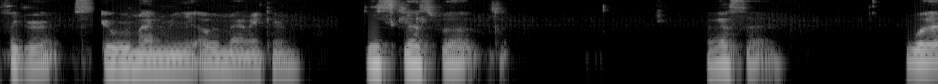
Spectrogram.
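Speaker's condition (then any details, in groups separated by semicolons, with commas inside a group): Cerebral palsy; since birth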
